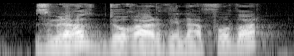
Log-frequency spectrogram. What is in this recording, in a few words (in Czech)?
berberština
